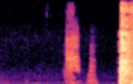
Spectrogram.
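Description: A short pause with a brief breathy snort of stifled laughter about a second in, then a man starts speaking, laughing, near the end.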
